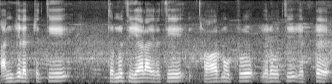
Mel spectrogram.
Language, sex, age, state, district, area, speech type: Tamil, male, 45-60, Tamil Nadu, Krishnagiri, rural, spontaneous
